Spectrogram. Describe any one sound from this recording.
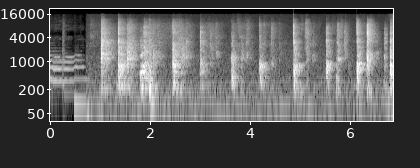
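A woman's footsteps tap on a hard floor.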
